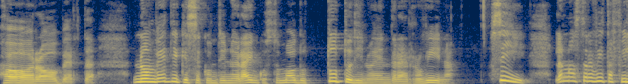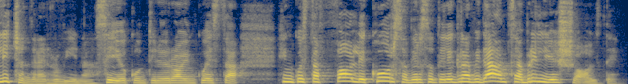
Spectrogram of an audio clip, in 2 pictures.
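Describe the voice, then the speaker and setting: A woman's voice: mid-range voice, big pitch swings, moderate pace, voice pushed up, natural voice. A woman reading the part of an anxious young pastor's wife who pleads and repeats herself breathlessly. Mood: pleading.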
